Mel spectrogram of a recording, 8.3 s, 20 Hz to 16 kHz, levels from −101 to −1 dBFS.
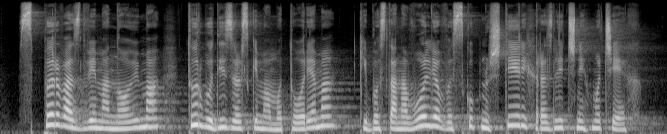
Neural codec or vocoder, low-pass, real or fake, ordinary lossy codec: none; 14.4 kHz; real; none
